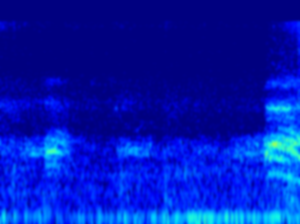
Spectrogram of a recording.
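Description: A bird calling faintly three times, short calls, the last and loudest near the end.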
